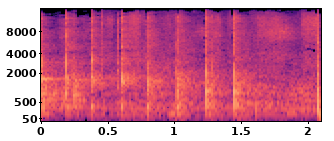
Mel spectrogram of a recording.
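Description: Metal measuring spoons on a ring clinking together as they are handled, a quick run of light clicks that dies away near the end.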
